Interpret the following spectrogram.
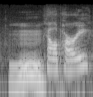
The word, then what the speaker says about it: Calipari: we've got a signed basketball from John Calipari Calipari it's Calipari Cal Perry Oh I said it right the first time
